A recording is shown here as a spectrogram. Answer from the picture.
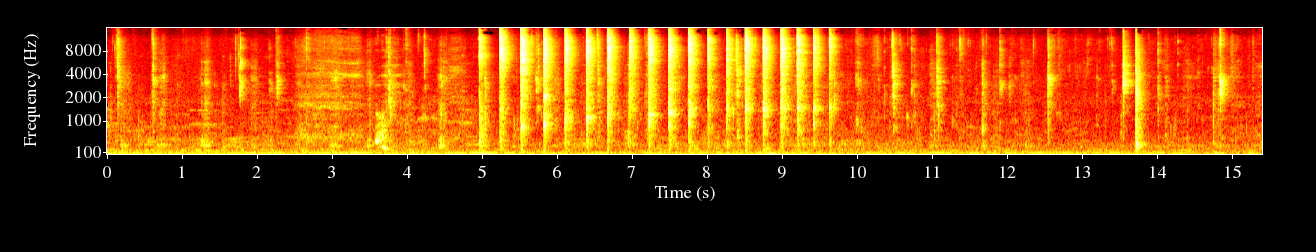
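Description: Crisp snack food crunched close to the microphone while being chewed: a fast, even run of loud crunches, about five a second, for several seconds in the middle. A few single clicks come near the end.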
